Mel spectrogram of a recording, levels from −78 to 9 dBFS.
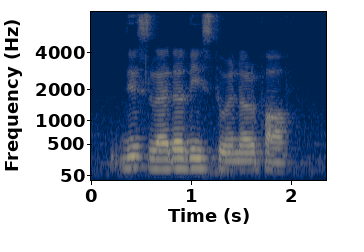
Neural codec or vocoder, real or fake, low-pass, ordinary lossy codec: none; real; none; none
